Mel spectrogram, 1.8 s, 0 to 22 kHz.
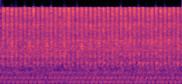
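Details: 2004 Isuzu Panther LS Black Panther diesel, warm after driving: steady, even idle clatter with no irregular knocks, and no blow-by or smoke at the oil filler; the engine sounds healthy.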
